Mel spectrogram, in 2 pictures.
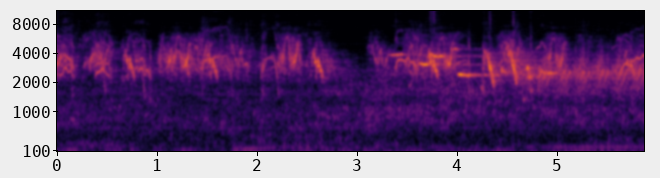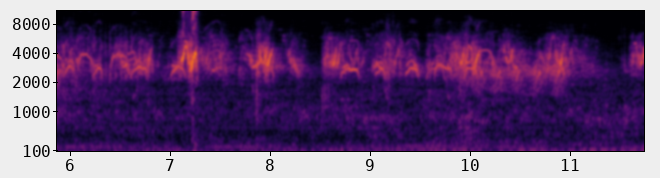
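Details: Osprey nest at Dunrovin Ranch, evening of 10 June 2018, headless fish delivered; long run of moderately loud, high twittering chirps and squeaks, with one sharp loud note midway and a faint low hum beneath.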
